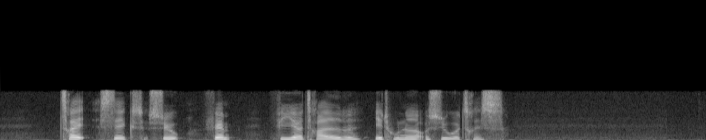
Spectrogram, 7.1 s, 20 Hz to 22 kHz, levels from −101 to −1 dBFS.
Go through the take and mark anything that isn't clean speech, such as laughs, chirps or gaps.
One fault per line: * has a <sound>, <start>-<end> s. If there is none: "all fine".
all fine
